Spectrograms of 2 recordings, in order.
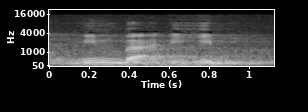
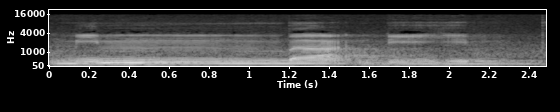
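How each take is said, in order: First: The nasal sound is cut short, not held. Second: The nasal sound is held for about two beats. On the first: The speaker calls it wrong. "tidak ditahan. Jadi langsung aja" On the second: The speaker calls it right. "Semestinya ditahan"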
